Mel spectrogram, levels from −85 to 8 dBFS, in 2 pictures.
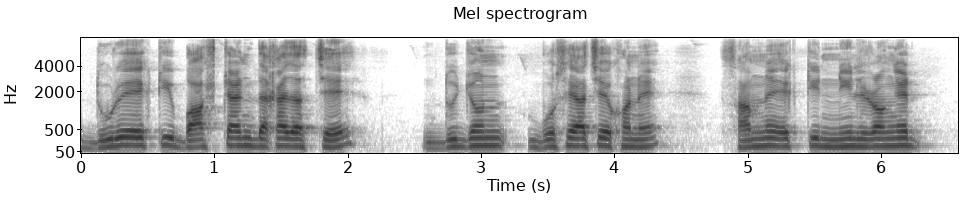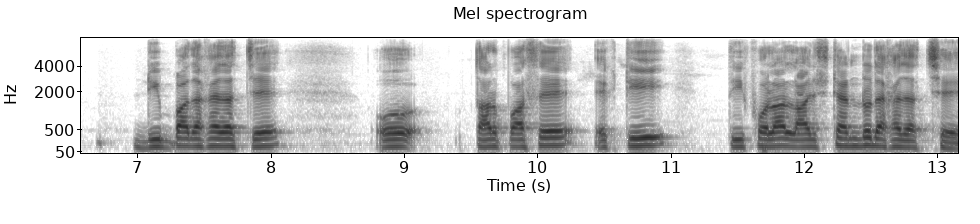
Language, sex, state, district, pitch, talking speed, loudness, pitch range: Bengali, male, West Bengal, Kolkata, 145 Hz, 125 wpm, -15 LUFS, 135-155 Hz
